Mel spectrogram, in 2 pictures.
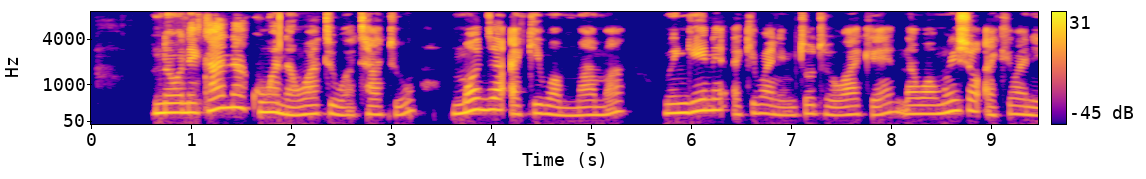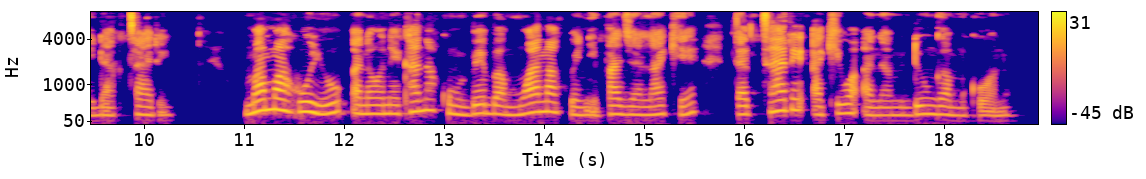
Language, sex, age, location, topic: Swahili, female, 25-35, Kisii, health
